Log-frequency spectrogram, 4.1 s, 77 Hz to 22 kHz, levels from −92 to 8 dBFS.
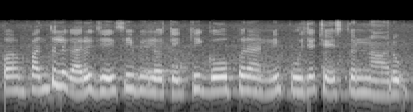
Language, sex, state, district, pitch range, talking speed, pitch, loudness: Telugu, female, Andhra Pradesh, Sri Satya Sai, 210-235 Hz, 100 wpm, 225 Hz, -12 LUFS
